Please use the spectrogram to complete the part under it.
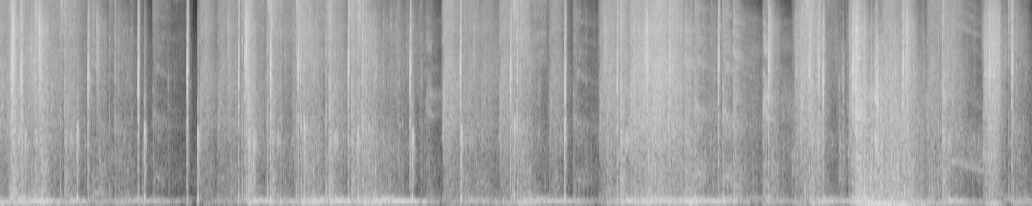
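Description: Game explosions burst and rumble repeatedly.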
